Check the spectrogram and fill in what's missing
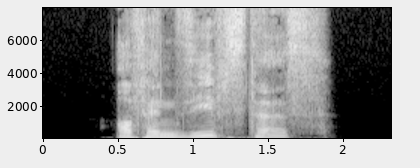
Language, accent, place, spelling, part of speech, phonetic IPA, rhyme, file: German, Germany, Berlin, offensivstes, adjective, [ɔfɛnˈziːfstəs], -iːfstəs, De-offensivstes.ogg
- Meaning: strong/mixed nominative/accusative neuter singular superlative degree of offensiv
